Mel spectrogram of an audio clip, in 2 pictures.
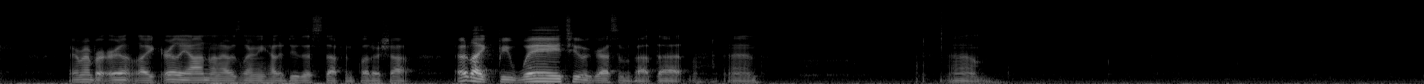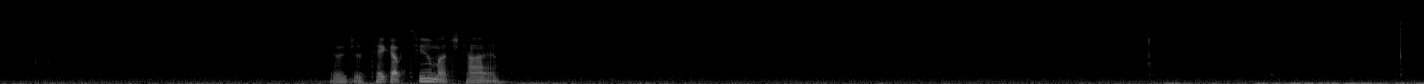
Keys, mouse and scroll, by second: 0.1 click, 1.6 click, 1.7 click, 2.2 click, 4.0 click, 4.8 click, 6.1 click, 7.1 g, 7.6 click, 10.1 ctrl+z, 14.6 b, 15.7 click, 17.5 click, 18.6 click, 19.2 click, 22.0 click, 23.1 click, 24.5 click, 25.7 g, 26.1 click, 27.5 click, 28.3 b.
